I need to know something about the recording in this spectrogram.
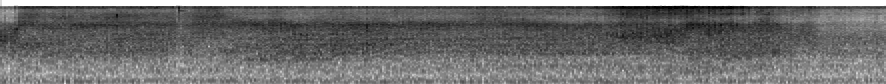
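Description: A car engine hums as it drives past.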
